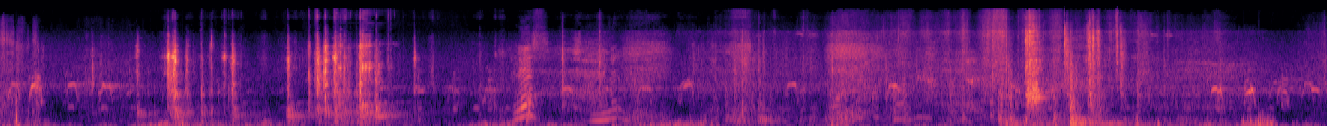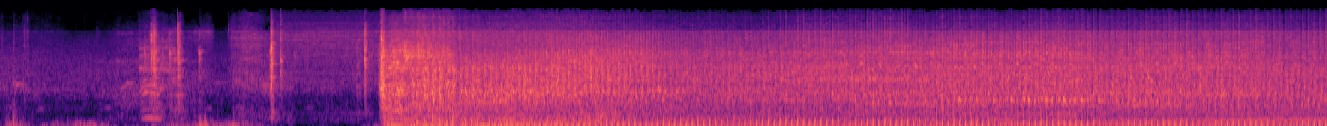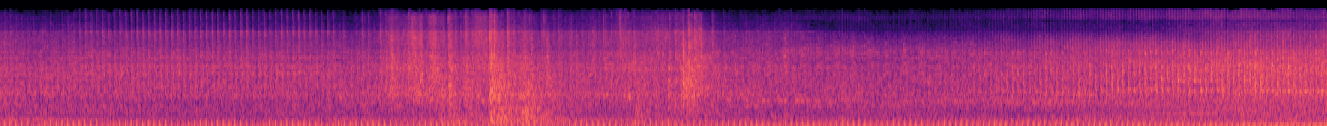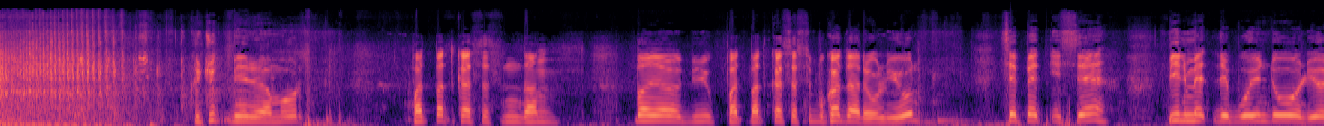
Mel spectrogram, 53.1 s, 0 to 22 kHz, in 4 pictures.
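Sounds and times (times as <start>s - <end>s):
tractor diesel engine running: 17.0s - 42.1s.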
